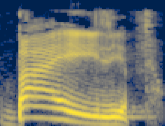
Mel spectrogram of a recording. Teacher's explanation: em baile, baile, o A é a vogal e o I é a semivogal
